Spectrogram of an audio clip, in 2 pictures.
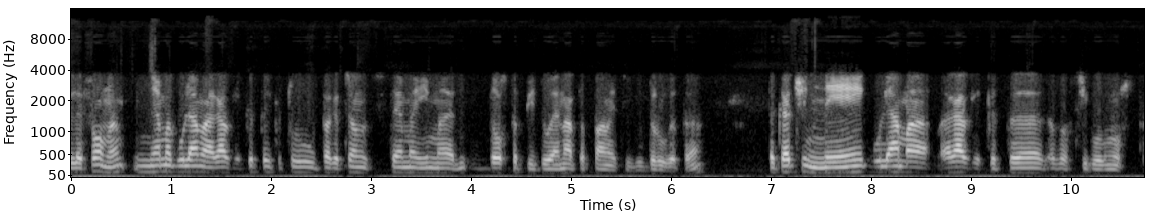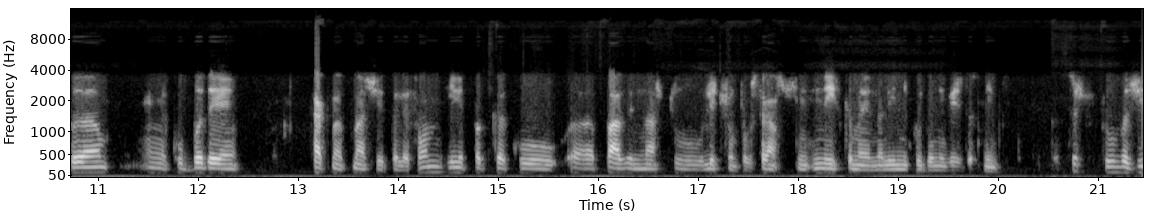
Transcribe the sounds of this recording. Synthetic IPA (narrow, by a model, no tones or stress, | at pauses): t̪ɛlɛfɔnənʲaməɡolʲaməɾazlikət̪ɤjkɐt̪ɔːpɛɾɐt̪siɔnːət̪ə̥si̥st̪ɛməiməd̪ɔst̪əpid̪oɛd̪nat̪əpamɛt̪ʲid̪od̪ɾuɡət̪ə | t̪ɐkat͡ʃɛnɛɛɡolʲaməɾazlikət̪əvɐfsiɡuɾnost̪ə | ɐkobɤd̪ɛ | xaknət̪naʃijət̪ɛlɛfɔnilipəkɐkʰoəpazimnaʃɛ̥t̪olit͡ʃnopɾost̪ɾanst̪vonɛiskəmɛnɐlinikojd̪ɐnɛviʒd̪əsnʲimk̟ʲi̥t̪ɛ̥ | sɤʃt̪o̥t̪ovɐʒi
